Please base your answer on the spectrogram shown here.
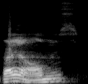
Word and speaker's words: Worms: The word diet means council, and Worms, which is how it's pronounced, is a town in Germany.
